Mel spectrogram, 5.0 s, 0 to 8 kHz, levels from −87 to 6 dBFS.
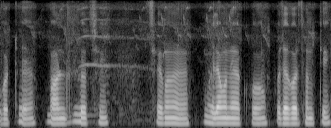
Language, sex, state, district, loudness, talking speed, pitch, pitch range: Odia, male, Odisha, Malkangiri, -21 LUFS, 95 wpm, 125 Hz, 120-125 Hz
